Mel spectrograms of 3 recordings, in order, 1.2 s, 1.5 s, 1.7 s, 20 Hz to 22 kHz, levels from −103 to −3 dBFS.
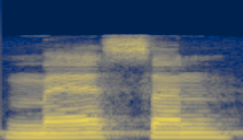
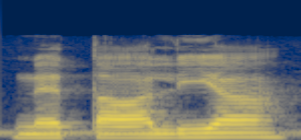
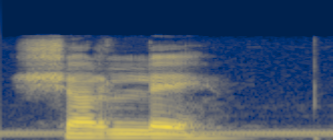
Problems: constant background noise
